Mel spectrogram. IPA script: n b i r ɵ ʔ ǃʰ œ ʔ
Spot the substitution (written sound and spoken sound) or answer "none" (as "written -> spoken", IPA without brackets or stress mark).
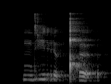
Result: b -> d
